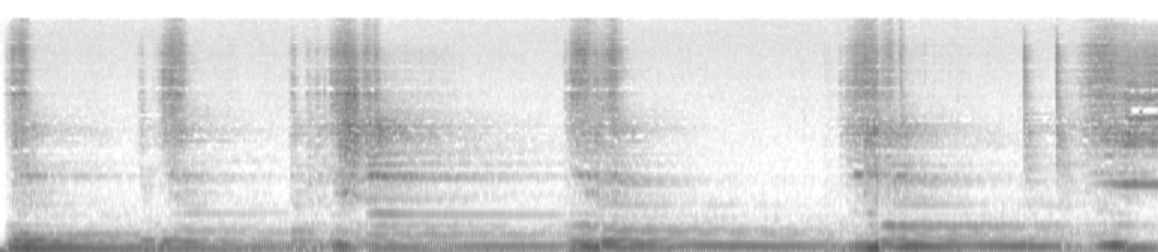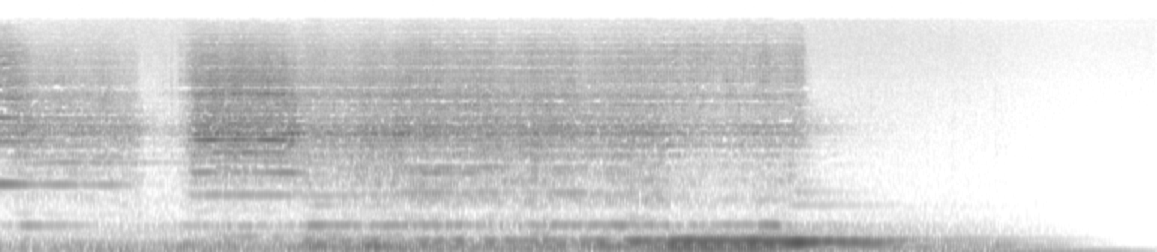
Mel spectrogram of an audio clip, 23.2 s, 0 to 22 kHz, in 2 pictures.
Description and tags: metal object number 4 02
recording of an amplified metal object i built recently; a long piece
of metal with a screen door spring attached by two bolts, a guitar
string running the length of one side and a contact mic output box. this is a recording of the guitar string being bowed, played through an amplifier and recorded onto minidisc.
bass, metal, scrape, drone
